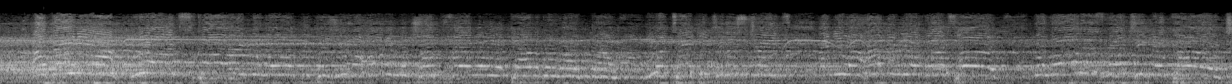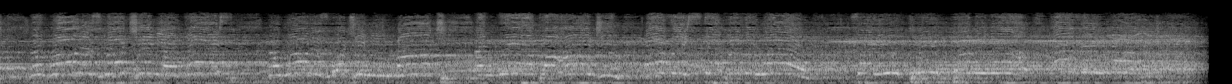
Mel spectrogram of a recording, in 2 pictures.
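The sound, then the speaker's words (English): A crowd of thousands of protesters in the streets, protesting a planned development and addressed by a speaker, fills the air with constant overlapping chatter and shouting, steady and loud throughout, with occasional cheers and whoops rising above the babble of many voices. “This unnamed speaker addressed a crowd of thousands in the streets today.”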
